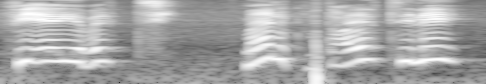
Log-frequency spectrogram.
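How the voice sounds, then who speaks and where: A woman with an Egyptian Arabic accent voicing a calm, motherly female school principal in an animated doll-game story, consoling in a lowered, soft voice. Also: quick pace, heavy background noise. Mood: soothing. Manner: soothing and motherly, with a firm edge.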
